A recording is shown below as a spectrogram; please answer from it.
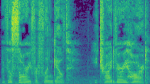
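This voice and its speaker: An actress playing a composed, principled young female apprentice in a video game, calm and direct. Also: lowish voice, moderate pace, soft background music, lightly acted. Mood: firm, sympathetic. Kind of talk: video game dialogue acting.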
